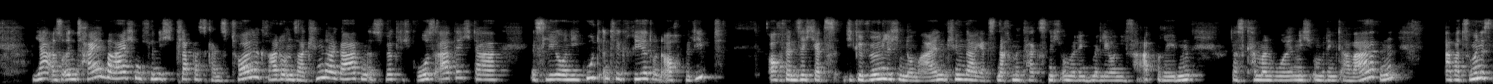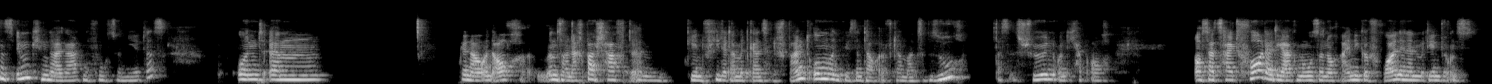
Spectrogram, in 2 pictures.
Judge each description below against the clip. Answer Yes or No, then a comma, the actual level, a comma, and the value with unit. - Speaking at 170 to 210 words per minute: Yes, fast, 190 wpm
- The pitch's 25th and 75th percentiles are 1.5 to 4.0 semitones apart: No, average, 4.4 semitones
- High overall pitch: Yes, high, 215 Hz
